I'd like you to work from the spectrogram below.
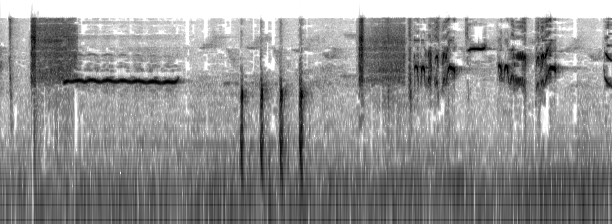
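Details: Mottled Medan white-rumped shama, described as exotic: a long, steady whistled note, a few sharp clicks, then a harsh buzzy burst leading into quick chattering phrases.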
